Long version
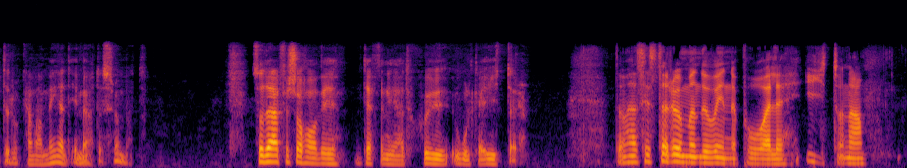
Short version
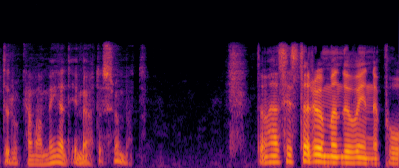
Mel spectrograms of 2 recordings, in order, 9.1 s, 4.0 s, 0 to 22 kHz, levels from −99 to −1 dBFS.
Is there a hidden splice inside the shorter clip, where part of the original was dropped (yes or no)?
yes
